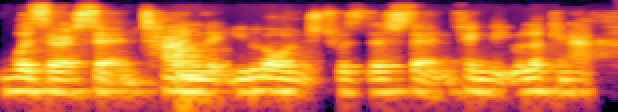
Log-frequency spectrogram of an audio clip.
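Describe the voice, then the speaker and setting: A man's voice is heard with audible room echo. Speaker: digital PR professional at a fashion brand. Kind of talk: conference talk. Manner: fast.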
